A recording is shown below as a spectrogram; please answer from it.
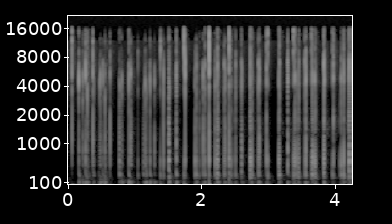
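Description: A life-size, hollow, glossy black plastic mannequin head is tapped on its sides and ears with long purple fingernails and fingertips. Rapid, irregular clicky taps each die away almost at once, with a hollow mid-range ring near 625 Hz under bright edges.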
